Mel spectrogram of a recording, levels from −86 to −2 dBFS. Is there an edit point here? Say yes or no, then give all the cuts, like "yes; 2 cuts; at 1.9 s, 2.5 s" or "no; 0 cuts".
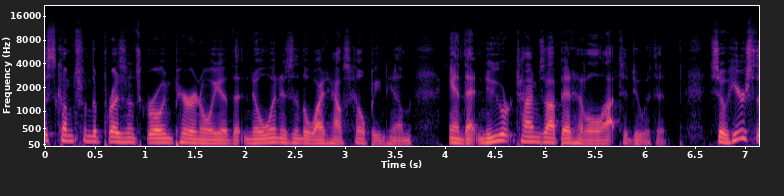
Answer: no; 0 cuts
